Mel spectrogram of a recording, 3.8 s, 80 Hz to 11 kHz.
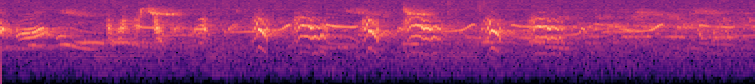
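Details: Icterine warbler singing after moving to a new perch and catching a caterpillar, in central Poland (51.90, 20.30): a fast, unbroken jumble of high chattering, whistled and squeaky notes, with sharp accented chips about twice a second, faint hiss.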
